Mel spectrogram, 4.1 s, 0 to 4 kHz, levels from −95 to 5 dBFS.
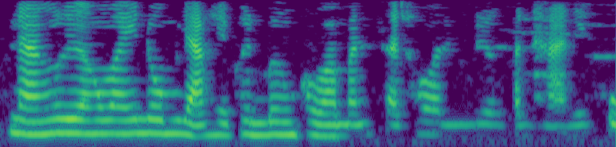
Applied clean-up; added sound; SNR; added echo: classical method Wiener filter.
